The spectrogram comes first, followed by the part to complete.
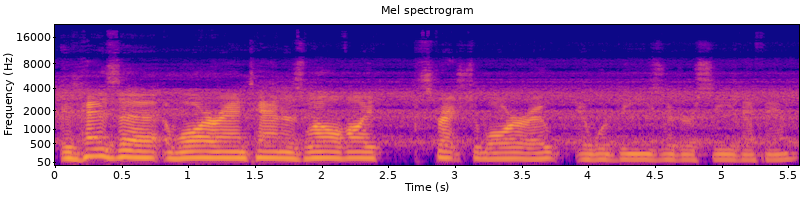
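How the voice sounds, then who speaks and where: A man who collects radios gives casual show-and-tell commentary at home, comparing old-style sets laid on the floor while he stays behind the camera. He talks hesitantly, full of fillers and restarts, in a mid-range voice with little pitch movement at a moderate pace, over a noisy background.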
